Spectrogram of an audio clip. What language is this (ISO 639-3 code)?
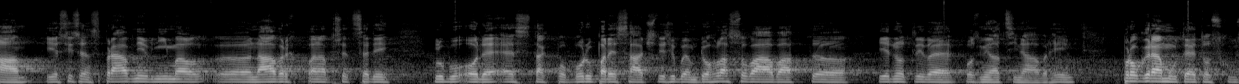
ces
